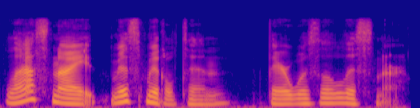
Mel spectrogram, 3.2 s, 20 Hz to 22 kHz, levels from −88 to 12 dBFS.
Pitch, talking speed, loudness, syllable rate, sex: 160 Hz, 150 wpm, -20 LUFS, 4.9 syllables/s, female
